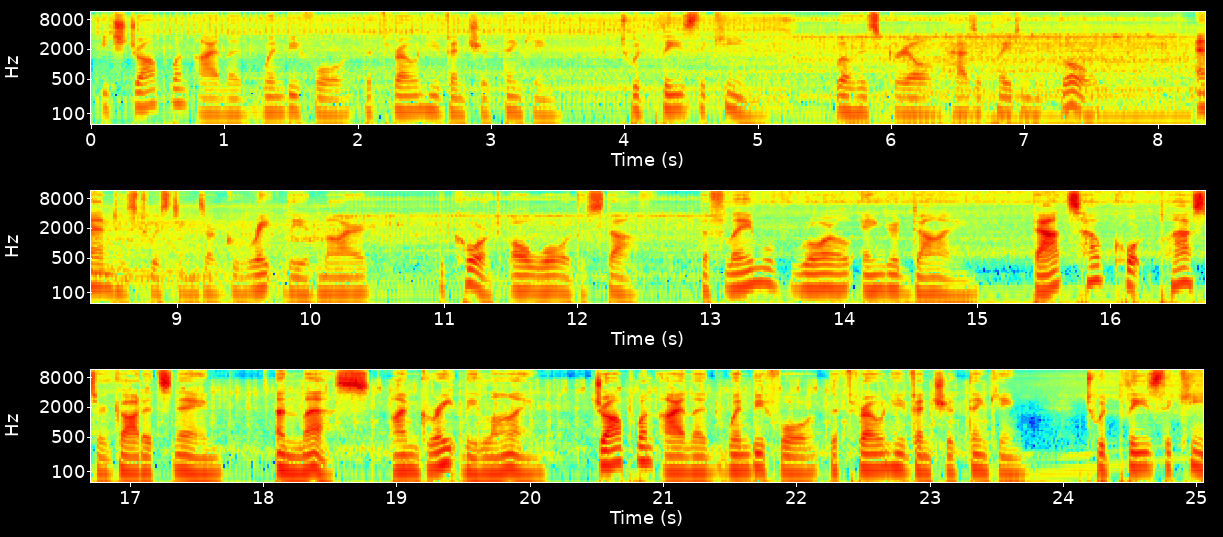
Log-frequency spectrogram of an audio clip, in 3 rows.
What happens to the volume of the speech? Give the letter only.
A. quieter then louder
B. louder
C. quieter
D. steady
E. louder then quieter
B.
